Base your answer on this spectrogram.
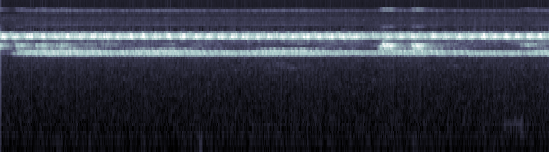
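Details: Continuous high-pitched cricket trilling, two overlapping ringing tones with quick rapid pulses near the end, steady and unbroken throughout.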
